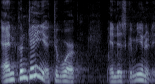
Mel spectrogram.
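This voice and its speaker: In a Louisiana accent, a man speaks at a fairly slow pace with audible room echo. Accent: US Southern (Louisiana). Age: 70s. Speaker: retired civic leader. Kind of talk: speech at public meeting. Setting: city council meeting.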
